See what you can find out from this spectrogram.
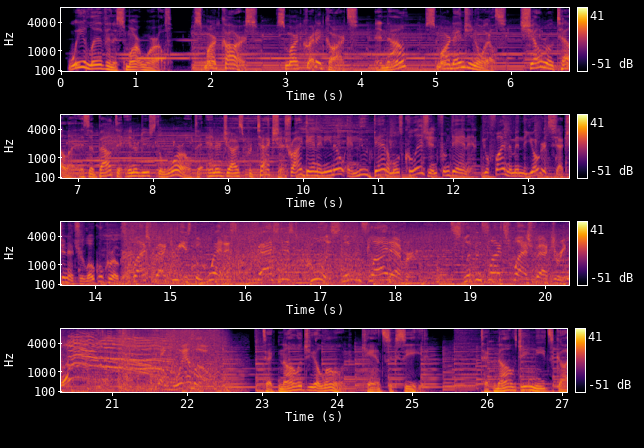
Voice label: Commercial, Male voices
